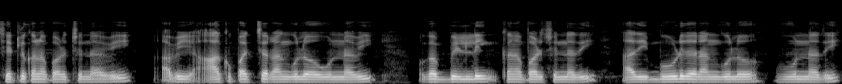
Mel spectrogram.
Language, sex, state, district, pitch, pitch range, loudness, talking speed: Telugu, male, Telangana, Mahabubabad, 120 Hz, 115-125 Hz, -17 LUFS, 90 wpm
